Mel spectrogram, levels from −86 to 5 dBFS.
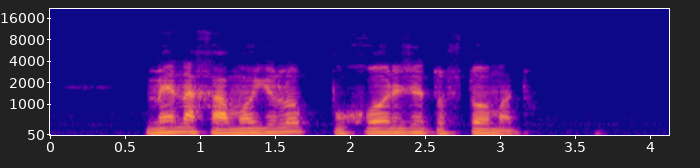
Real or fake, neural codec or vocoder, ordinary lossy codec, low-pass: real; none; Opus, 32 kbps; 10.8 kHz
